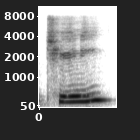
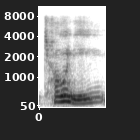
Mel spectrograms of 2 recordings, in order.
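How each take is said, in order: First: The name has a rounded umlaut vowel. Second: The name sounds like Tony. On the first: "if you're a European, you're familiar with the O and the two little dots above it, and you go" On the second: "An American might quite often say"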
